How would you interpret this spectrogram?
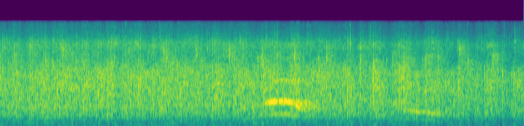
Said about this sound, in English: Somebody clap their hands all over this house.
